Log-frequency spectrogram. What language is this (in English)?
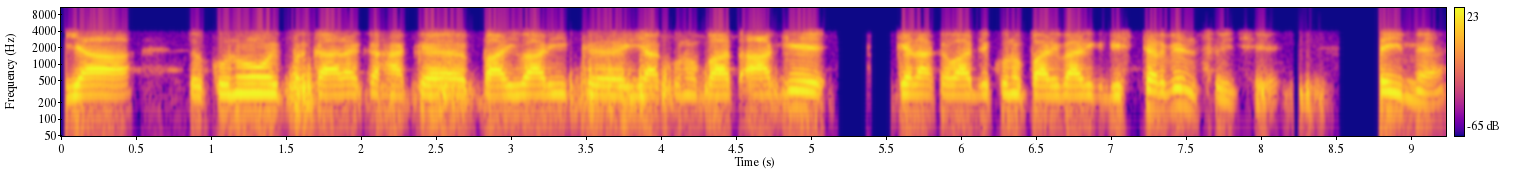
Maithili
